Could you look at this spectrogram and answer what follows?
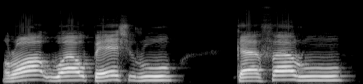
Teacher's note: را کے اوپر پیش ہے تو را کو موٹا کرنا ہے ، را کو واو کے ساتھ پلس کرنا ہے، را واو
